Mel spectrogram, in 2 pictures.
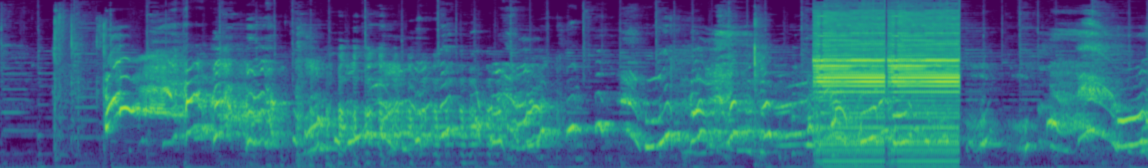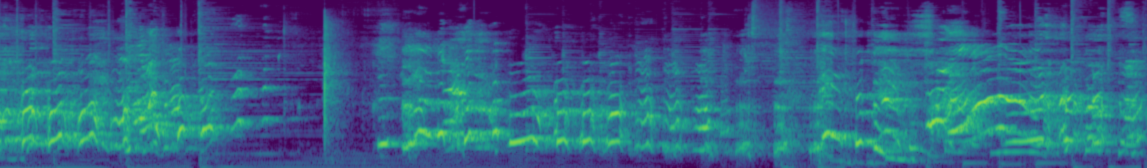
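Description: Several people giggling and laughing in stifled bouts over background music with a steady beat. A loud buzzy tone lasting about a second cuts in about six seconds in.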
